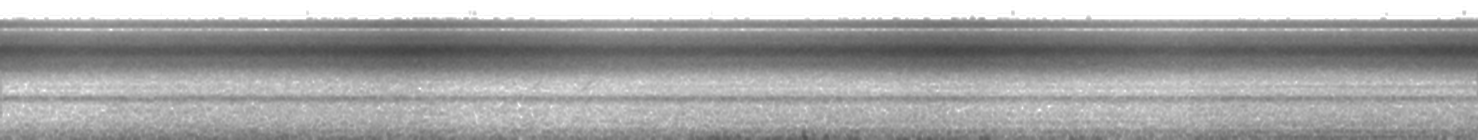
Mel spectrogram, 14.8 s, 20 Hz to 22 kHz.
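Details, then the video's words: June 2021 summer chorus of cicadas in Rockville, Maryland, USA: an intense continuous buzzing drone waxing and waning in waves about every five seconds, with a faint low background hum. "Cicadas song || Cicada's chorus song"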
